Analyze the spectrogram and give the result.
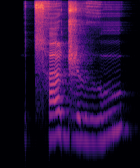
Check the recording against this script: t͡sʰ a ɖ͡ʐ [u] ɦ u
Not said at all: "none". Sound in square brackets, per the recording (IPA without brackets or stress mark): ɯ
